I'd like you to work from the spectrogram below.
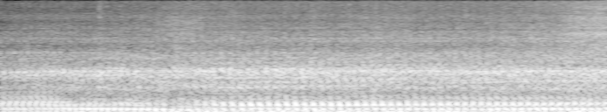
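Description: A motorcycle engine hums steadily and close as the bike filters slowly past queued traffic in town, a low throbbing drone with faint clatter, no talking.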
